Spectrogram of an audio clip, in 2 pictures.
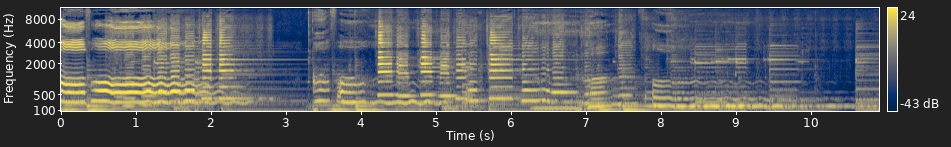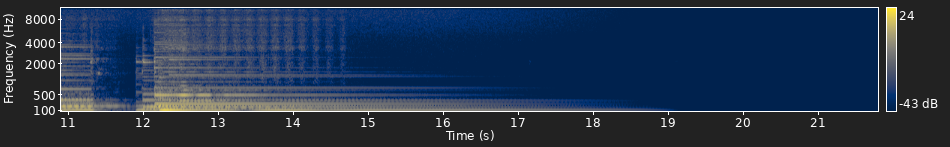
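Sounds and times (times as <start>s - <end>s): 
Latin jazz band playing: 0.8s - 15.4s.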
